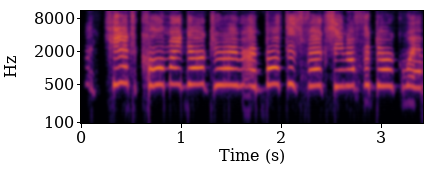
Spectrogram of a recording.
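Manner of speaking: high-pitched helium voice. Acted. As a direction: talk like you just inhaled helium. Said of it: "helium voice".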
